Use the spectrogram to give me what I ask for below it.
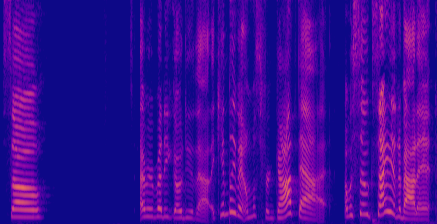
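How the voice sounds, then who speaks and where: A woman's voice: high voice, sing-song, moderate pace, bright, forceful tone, dry recording, studio quality. A young woman hosting her own podcast, talking casually and earnestly, with lots of fillers. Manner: earnest, chatty, many fillers. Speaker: podcast host. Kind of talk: casual solo podcast talk.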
